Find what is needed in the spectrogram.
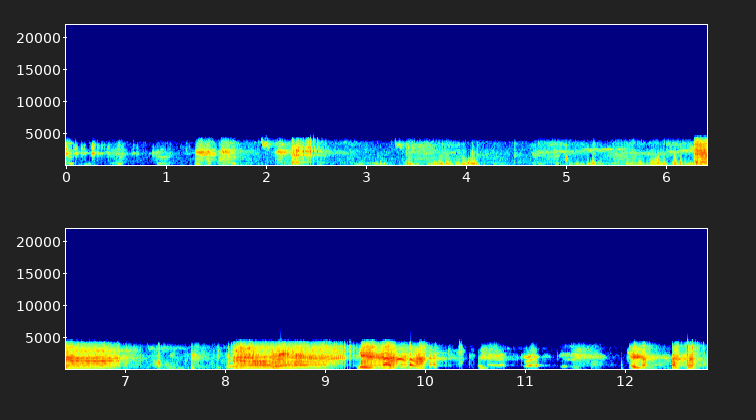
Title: burping contest soo funny!!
